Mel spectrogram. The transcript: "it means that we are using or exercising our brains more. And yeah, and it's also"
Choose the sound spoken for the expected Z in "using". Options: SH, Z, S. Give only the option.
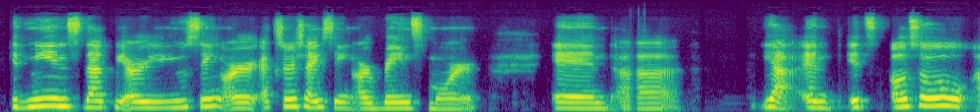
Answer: S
